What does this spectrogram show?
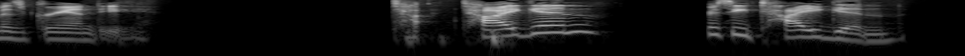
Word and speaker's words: Teigen: what do you mean it's actually Chrissy tigon stop yeah and she just said that everyone has always pronounced her name wrong and she just lets them stop yeah like it's all been it's all along it's been Chrissy tagging oh my gosh I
